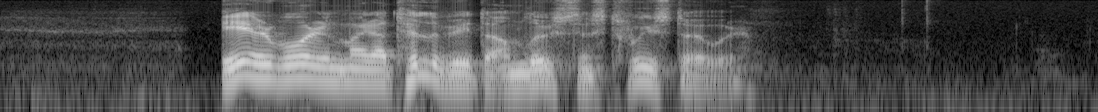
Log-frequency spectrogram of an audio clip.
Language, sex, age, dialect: Faroese, male, 61+, Vágar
